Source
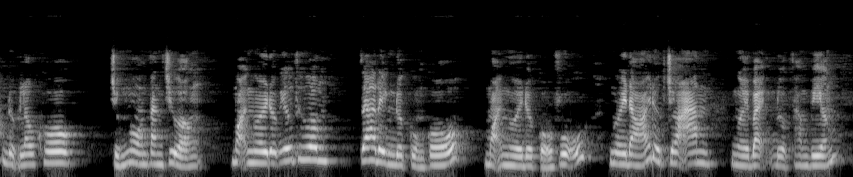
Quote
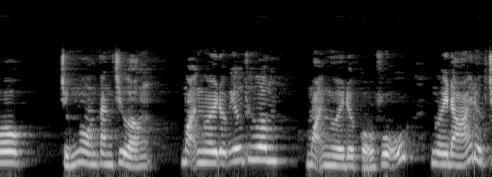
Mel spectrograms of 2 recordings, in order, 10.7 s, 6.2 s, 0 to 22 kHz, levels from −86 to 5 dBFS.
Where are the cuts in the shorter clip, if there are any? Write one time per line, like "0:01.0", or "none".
0:03.7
